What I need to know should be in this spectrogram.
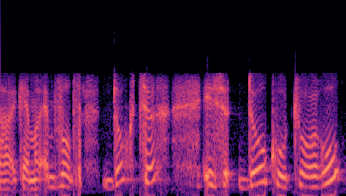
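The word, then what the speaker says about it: Doku Toru (ドクター): En dat zegt ook iets over de manier waarop het Japans eh, eh, in elkaar zit. iedere lettergreep in het Japans is altijd een open lettergreep. Dus het is altijd een klinker of een combinatie medeklinker-klinker. Okay, dus dokter wordt doku toru.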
